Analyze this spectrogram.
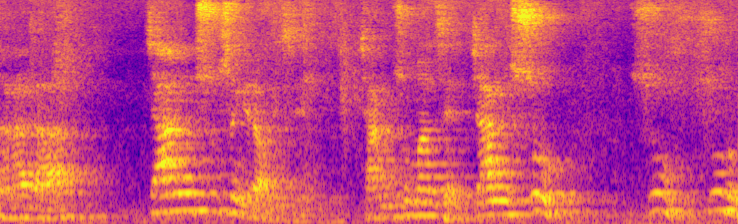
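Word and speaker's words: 江苏: 장수만세, 짱수, 수로 발음합니다. 중국말로는 한자로는 강소. 중국은 강을 장이라고 발음합니다. 소는 수로 발음하고.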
